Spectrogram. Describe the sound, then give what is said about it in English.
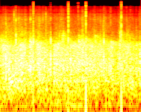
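Audience applause at a live forum: a dense, continuous wash of many hands clapping at steady loudness, with a few sharper individual claps standing out. “give a round of applause to our special guests, Dr. Michelle Morales, Dr. Gary Harper, and Dr. David Halpern for coming today.”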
